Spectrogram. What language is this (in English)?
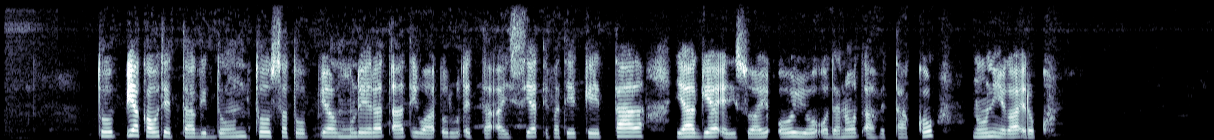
Wolaytta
